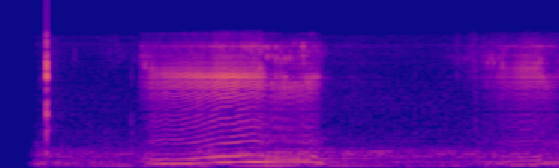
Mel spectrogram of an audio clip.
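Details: Snoring of an English bulldog: one loud, rattling, vibrating snore after a sharp click, then quieter noisy breathing; the dog snoring very loudly.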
